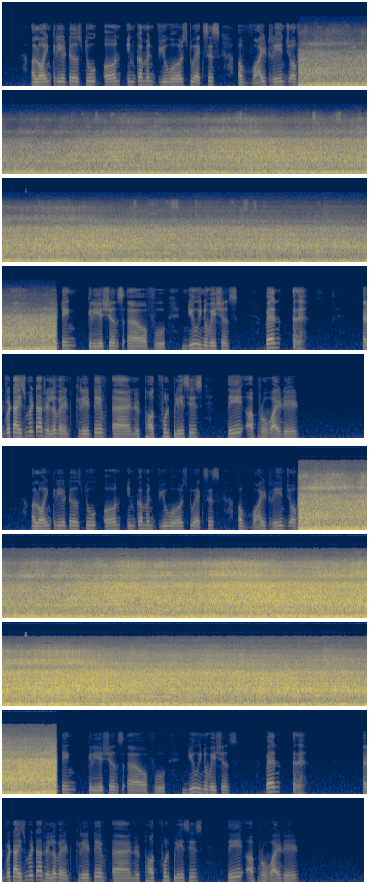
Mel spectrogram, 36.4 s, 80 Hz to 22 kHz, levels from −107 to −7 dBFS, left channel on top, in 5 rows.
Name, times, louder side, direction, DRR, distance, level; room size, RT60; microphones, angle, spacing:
voice 1, 0.6-7.2 7.6-11.5 11.9-12.8 13.2-16.6 17.2-20.0 20.6-21.1 22.0-23.4 23.6-26.6 27.2-28.0 29.1-33.2 33.7-35.1, left 3 dB, 60° left, 1.8 m, -53 dB
sound 1, 5.9-23.0, right 9 dB, 85° right, 0.3 m, -23 dB
open air
head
